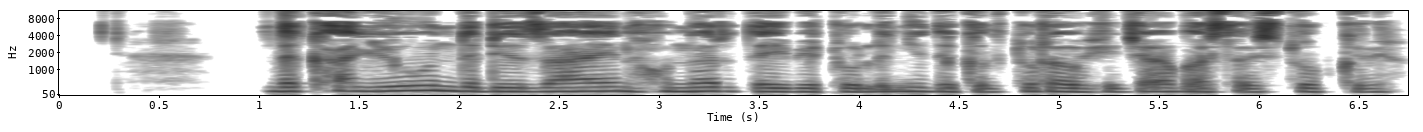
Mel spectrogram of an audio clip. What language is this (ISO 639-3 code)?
pus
